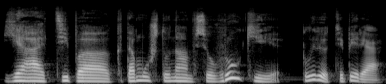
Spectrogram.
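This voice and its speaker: A woman voicing a dim male thug who talks slowly in a mumbling, slangy way. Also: deep voice, dark tone, lightly acted. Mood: dull.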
